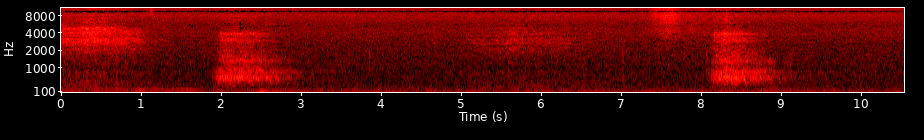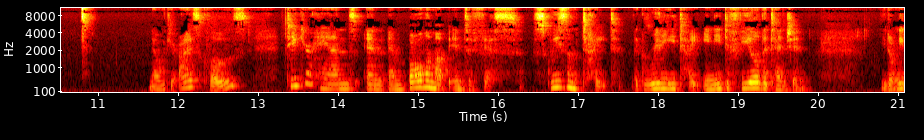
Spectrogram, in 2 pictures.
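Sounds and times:
deep breaths in through the nose and out through the mouth: 0.0 - 3.2, 5.0 - 9.4, 12.9 - 13.4, 20.0 - 20.7
speech: 11.7 - 20.0, 20.8 - 21.0.

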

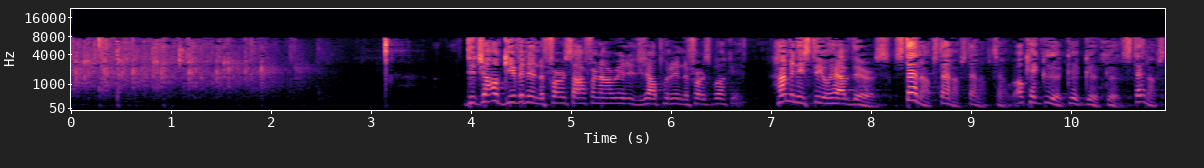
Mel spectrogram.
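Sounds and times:
church congregation clapping hands: 0.0 - 2.8
speech: 3.9 - 10.9.

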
